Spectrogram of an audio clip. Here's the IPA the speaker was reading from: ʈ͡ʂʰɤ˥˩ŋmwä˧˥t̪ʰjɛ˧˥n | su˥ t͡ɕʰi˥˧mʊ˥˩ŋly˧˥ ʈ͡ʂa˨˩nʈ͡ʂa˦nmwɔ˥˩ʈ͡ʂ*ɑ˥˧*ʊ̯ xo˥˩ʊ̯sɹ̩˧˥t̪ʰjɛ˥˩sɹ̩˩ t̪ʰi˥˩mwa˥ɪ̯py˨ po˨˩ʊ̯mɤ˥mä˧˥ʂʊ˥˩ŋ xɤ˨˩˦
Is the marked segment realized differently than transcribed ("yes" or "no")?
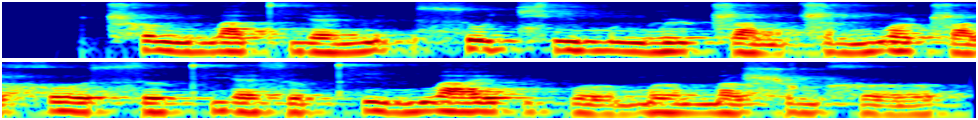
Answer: yes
